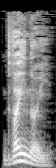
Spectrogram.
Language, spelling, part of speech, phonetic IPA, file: Russian, двойной, adjective, [dvɐjˈnoj], Ru-двойной.ogg
- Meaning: 1. double 2. binary 3. dual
